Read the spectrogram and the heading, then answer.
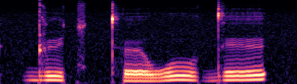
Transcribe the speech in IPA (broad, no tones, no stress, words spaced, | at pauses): ɖyt͡s t̪ʰøwu d̪ɪ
